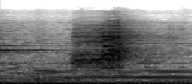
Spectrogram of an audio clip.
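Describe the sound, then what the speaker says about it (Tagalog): A single raspy parrot squawk at a crocodile park and zoo in Davao City, Philippines, brief and moderately loud over a steady background hum. "Parrot."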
